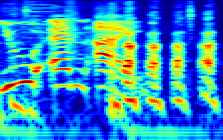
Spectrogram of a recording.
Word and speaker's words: UNAI: disingkat jadi unai betul unai itu sebenarnya Une dibacanya you and i u n i nah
